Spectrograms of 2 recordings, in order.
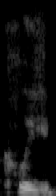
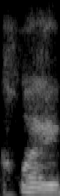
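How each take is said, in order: First: The vowel sounds like the 'ee' in see. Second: The vowel sounds like the 'ay' in day. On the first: The speaker calls it wrong. "not Klee, but I always mispronounce it" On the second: The speaker calls it right. "guess he's called Clay"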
